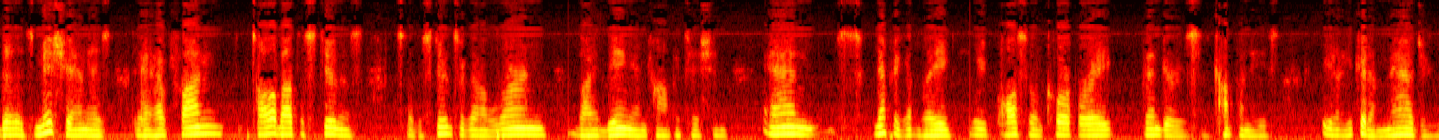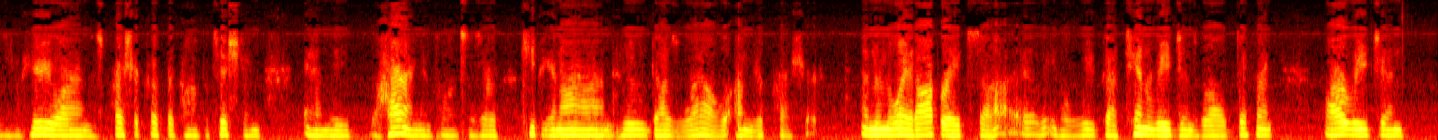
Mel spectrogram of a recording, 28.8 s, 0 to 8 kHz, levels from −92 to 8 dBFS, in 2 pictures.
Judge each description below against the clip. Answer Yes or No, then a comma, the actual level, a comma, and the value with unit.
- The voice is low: Yes, low, 120 Hz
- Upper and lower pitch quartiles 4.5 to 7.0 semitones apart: No, average, 2.8 semitones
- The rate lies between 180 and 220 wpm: No, average, 165 wpm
